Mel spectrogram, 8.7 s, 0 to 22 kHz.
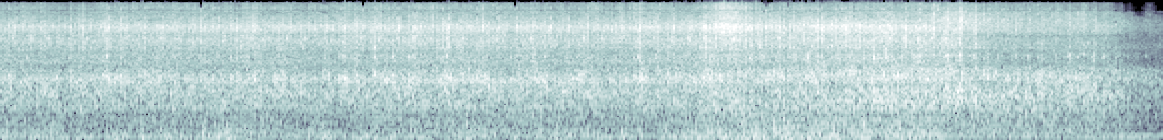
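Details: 6.2 diesel Suburban idling after installing a freeze-plug 41mm block heater and new alternator and refilling coolant; steady clatter with deep even rumble, no misses or knocks; normal idle.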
